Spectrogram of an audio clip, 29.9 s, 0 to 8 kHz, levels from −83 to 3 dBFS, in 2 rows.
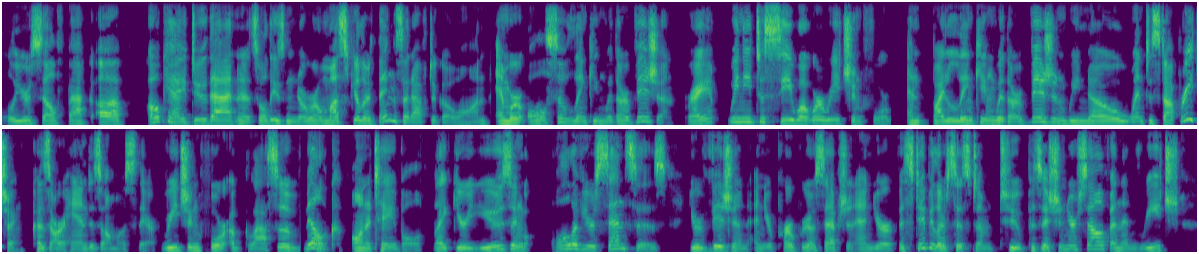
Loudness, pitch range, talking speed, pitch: -19 LUFS, 155-215 Hz, 165 wpm, 175 Hz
